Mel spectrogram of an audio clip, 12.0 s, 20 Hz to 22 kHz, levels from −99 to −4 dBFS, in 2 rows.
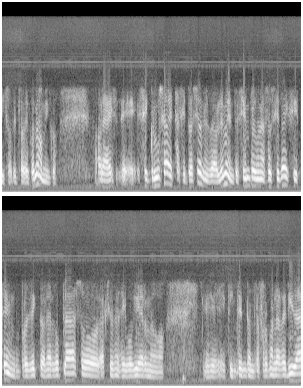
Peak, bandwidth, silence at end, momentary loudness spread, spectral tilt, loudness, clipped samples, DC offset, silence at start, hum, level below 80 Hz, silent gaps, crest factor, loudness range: -2 dBFS; 16.5 kHz; 0 s; 10 LU; -4.5 dB/octave; -13 LUFS; under 0.1%; 2%; 0 s; none; -54 dBFS; none; 12 dB; 3 LU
